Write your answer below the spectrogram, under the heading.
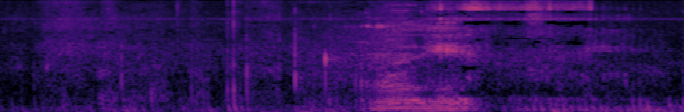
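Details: Indoor cat purring at dawn as the cats come to wake their owner, one of a Scottish fold and British shorthair trio. Low purring runs underneath, broken midway by a short voiced tonal sound, with light rustling around it.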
